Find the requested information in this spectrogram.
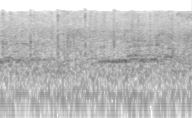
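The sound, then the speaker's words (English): Montgomery fans at a basketball game make a steady roar of crowd noise mixed with clapping. It holds at an even level throughout with no clear peaks. “And you can hear the Montgomery fans behind me getting into it.”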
